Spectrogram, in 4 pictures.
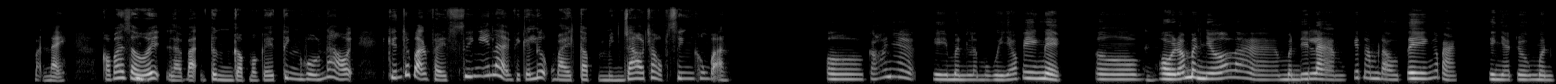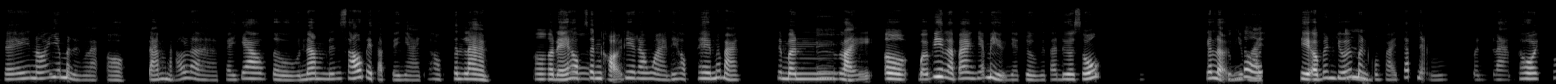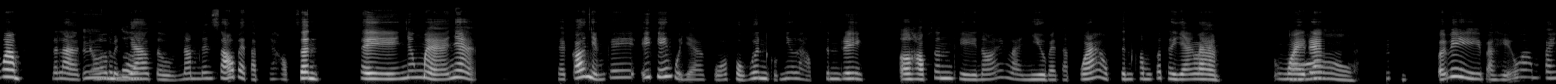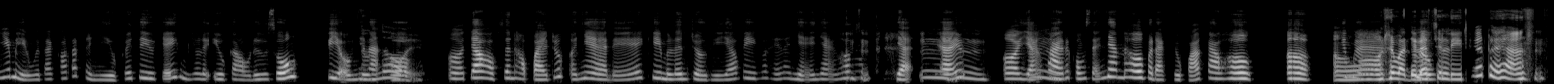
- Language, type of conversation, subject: Vietnamese, podcast, Làm sao giảm bài tập về nhà mà vẫn đảm bảo tiến bộ?
- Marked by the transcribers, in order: other noise; laugh; laughing while speaking: "nhưng"; laugh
